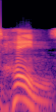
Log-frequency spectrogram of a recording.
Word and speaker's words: Haynes: No, not Hines. Haynes. Couldn't be Huntingburg?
